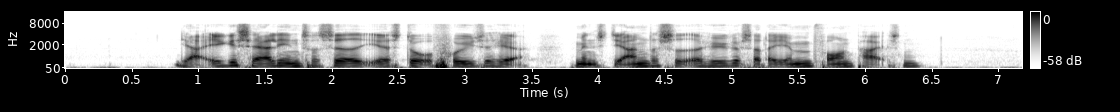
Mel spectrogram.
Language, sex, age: Danish, male, 24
